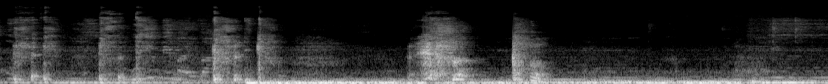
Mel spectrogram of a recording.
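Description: A person who is ill coughing again and again: a quick run of short coughs over the first three seconds, then two harder coughs about four and five seconds in. Bass-heavy music plays steadily underneath from a television.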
